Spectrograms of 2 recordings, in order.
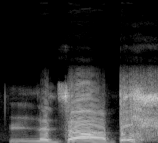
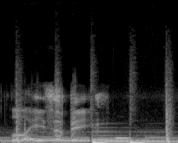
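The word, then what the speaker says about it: Lazarbeam: is it Lazar beam yeah but it's not pronounced Lazar beam what do you mean it's not pronounced Lazar beam I must have been pronouncing his name wrong this whole time it's pronounced laser beam wait what are you serious it's pronounced laser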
